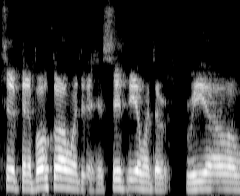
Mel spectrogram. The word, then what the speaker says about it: Recife: Did he pronounce that right, Vanessa? Recife, Uh, yes. oh, Yeah, okay. Recife.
